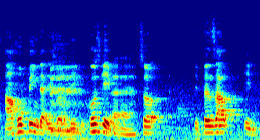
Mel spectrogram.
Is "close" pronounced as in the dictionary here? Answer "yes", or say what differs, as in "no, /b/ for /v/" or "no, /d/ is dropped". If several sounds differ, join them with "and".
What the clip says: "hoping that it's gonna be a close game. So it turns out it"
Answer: no, /l/ is dropped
